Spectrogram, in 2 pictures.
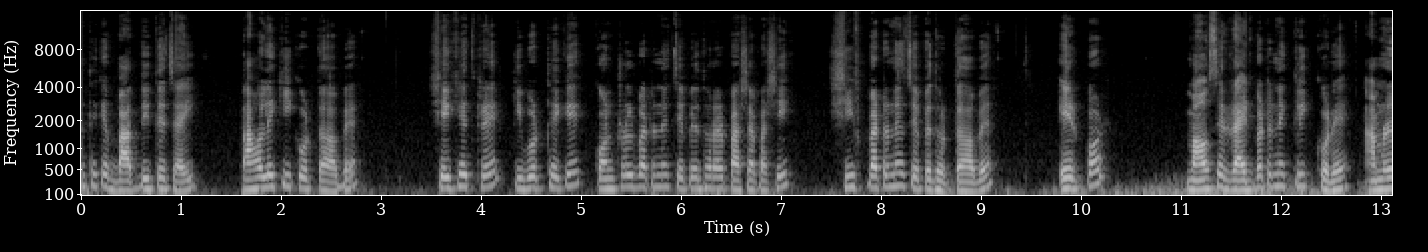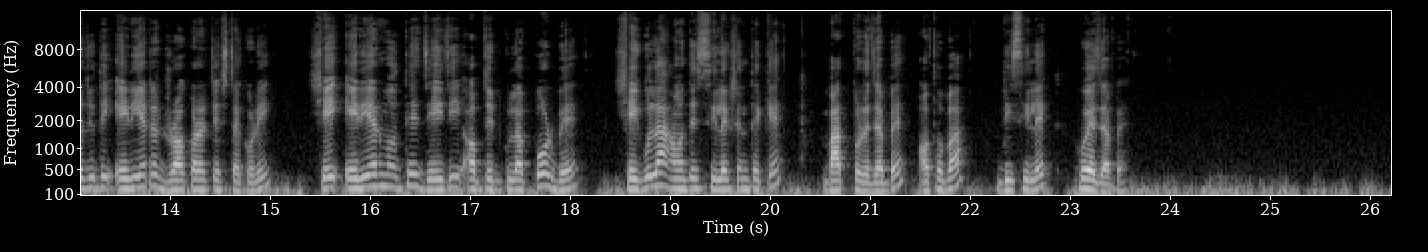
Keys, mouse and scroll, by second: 11.7-14.9 ctrl+right drag, 24.1-26.2 middle drag.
